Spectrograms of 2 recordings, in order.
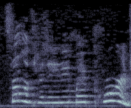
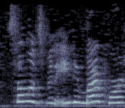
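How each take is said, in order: First: A soft, low exclaiming voice. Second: A small, teeny tiny crying voice.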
